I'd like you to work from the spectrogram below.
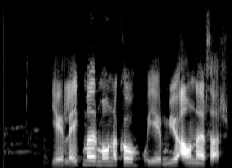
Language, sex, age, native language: Icelandic, male, 30-39, Icelandic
